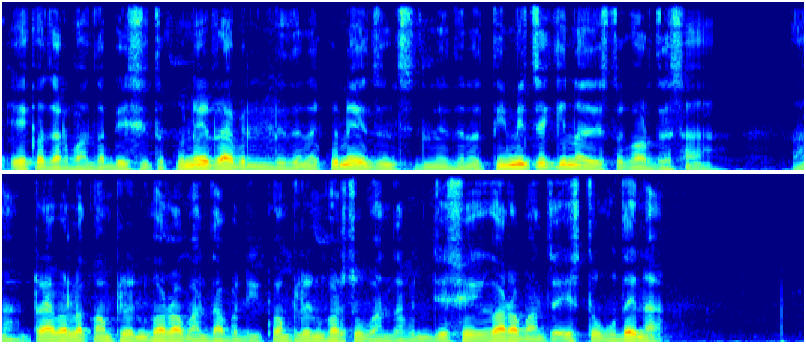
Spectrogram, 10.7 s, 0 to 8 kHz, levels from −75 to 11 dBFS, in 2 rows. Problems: none marked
